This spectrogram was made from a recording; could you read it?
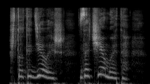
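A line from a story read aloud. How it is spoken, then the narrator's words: Breathless. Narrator (Russian): выдохнула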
